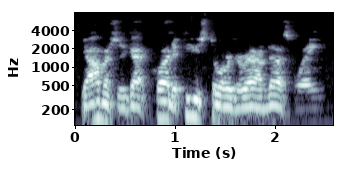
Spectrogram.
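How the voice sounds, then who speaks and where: Husky, easygoing co-host. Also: male voice, on the low side, a little fast, lo-fi sound. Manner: easygoing, talkative. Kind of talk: casual chat.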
